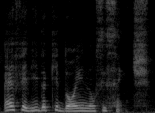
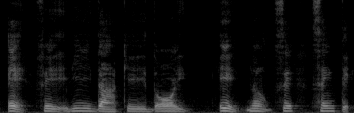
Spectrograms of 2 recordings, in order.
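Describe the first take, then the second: First: Said in the usual way. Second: "É ferida que dói e não se sente" slowly chopped into syllables; sílaba por sílaba. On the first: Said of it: "Outro verso". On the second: Shown as a demonstration. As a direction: split every syllable apart, evenly and slowly, down to "sen-te". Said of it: "Eu dividi todas as sílabas". (verso escandido devagar, sílaba por sílaba)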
